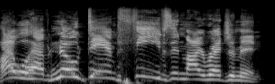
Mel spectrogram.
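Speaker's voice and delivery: very high, furious, parade-ground style shout. Telling a story, acting out the colonel yelling at his regiment, retelling a shout. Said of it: "Butterfield shouts".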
